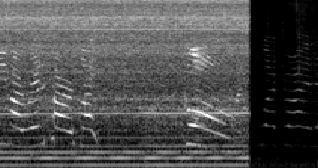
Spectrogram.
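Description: A steady machine hum with a child's short, high vocal sounds over it; both cut off suddenly just after three seconds, leaving much quieter sound with a faint voice.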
